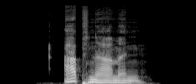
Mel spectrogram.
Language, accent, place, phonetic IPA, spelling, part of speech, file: German, Germany, Berlin, [ˈapˌnaːmən], abnahmen, verb, De-abnahmen.ogg
- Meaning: first/third-person plural dependent preterite of abnehmen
